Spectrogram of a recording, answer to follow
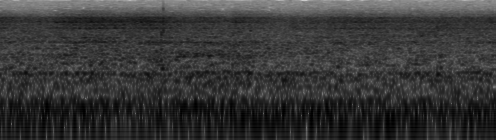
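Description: A steady low rumble with a fainter hiss above it, even in level and with no distinct events.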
